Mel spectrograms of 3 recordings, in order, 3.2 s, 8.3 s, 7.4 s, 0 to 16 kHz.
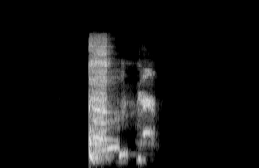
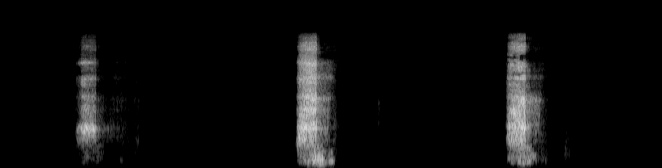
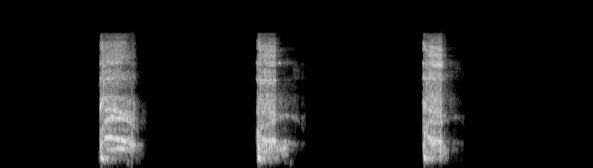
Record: {"cough_length": "3.2 s", "cough_amplitude": 29248, "cough_signal_mean_std_ratio": 0.35, "exhalation_length": "8.3 s", "exhalation_amplitude": 26743, "exhalation_signal_mean_std_ratio": 0.23, "three_cough_length": "7.4 s", "three_cough_amplitude": 31723, "three_cough_signal_mean_std_ratio": 0.31, "survey_phase": "beta (2021-08-13 to 2022-03-07)", "age": "18-44", "gender": "Male", "wearing_mask": "No", "symptom_runny_or_blocked_nose": true, "smoker_status": "Never smoked", "respiratory_condition_asthma": true, "respiratory_condition_other": false, "recruitment_source": "REACT", "submission_delay": "2 days", "covid_test_result": "Negative", "covid_test_method": "RT-qPCR", "influenza_a_test_result": "Negative", "influenza_b_test_result": "Negative"}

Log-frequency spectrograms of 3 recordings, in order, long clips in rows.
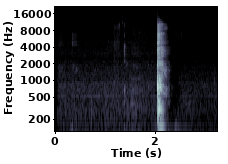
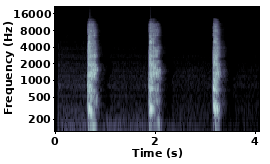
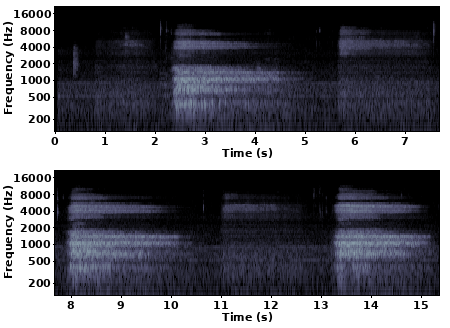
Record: {"cough_length": "3.2 s", "cough_amplitude": 30802, "cough_signal_mean_std_ratio": 0.14, "three_cough_length": "4.1 s", "three_cough_amplitude": 31804, "three_cough_signal_mean_std_ratio": 0.28, "exhalation_length": "15.4 s", "exhalation_amplitude": 2860, "exhalation_signal_mean_std_ratio": 0.56, "survey_phase": "beta (2021-08-13 to 2022-03-07)", "age": "18-44", "gender": "Female", "wearing_mask": "No", "symptom_none": true, "smoker_status": "Never smoked", "respiratory_condition_asthma": false, "respiratory_condition_other": false, "recruitment_source": "REACT", "submission_delay": "1 day", "covid_test_result": "Negative", "covid_test_method": "RT-qPCR", "influenza_a_test_result": "Negative", "influenza_b_test_result": "Negative"}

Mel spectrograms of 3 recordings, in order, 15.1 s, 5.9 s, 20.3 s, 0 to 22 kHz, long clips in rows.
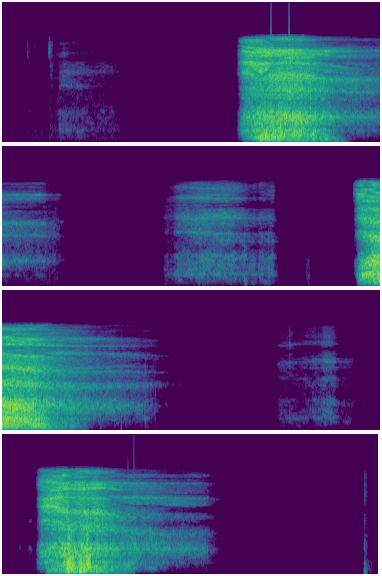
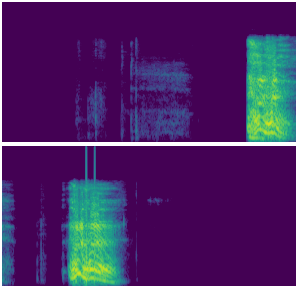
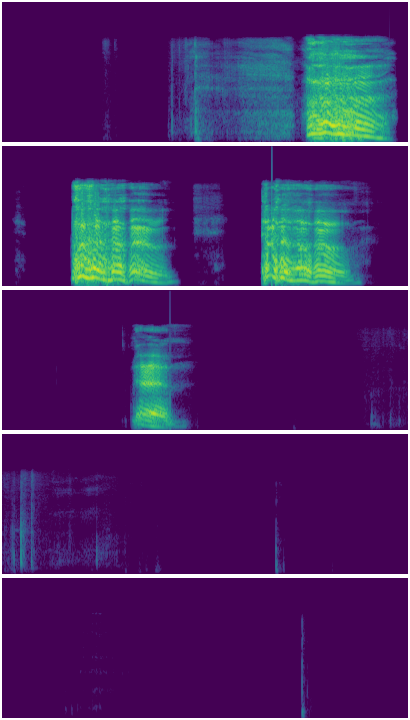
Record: {"exhalation_length": "15.1 s", "exhalation_amplitude": 30499, "exhalation_signal_mean_std_ratio": 0.33, "cough_length": "5.9 s", "cough_amplitude": 29411, "cough_signal_mean_std_ratio": 0.32, "three_cough_length": "20.3 s", "three_cough_amplitude": 31296, "three_cough_signal_mean_std_ratio": 0.29, "survey_phase": "beta (2021-08-13 to 2022-03-07)", "age": "65+", "gender": "Male", "wearing_mask": "No", "symptom_none": true, "smoker_status": "Never smoked", "respiratory_condition_asthma": false, "respiratory_condition_other": false, "recruitment_source": "REACT", "submission_delay": "3 days", "covid_test_result": "Negative", "covid_test_method": "RT-qPCR", "influenza_a_test_result": "Negative", "influenza_b_test_result": "Negative"}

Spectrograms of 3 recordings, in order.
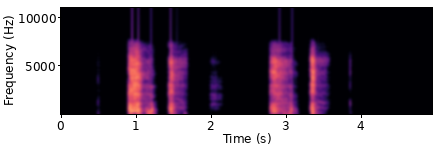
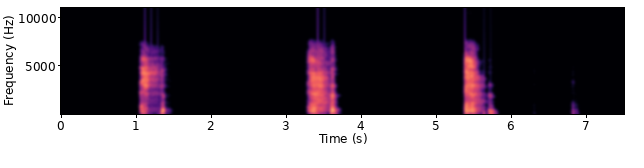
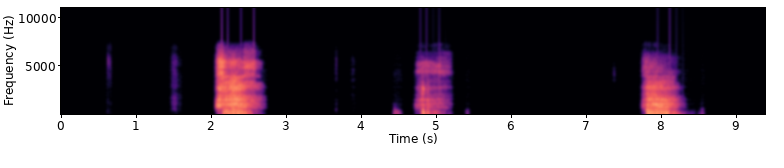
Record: {"cough_length": "4.9 s", "cough_amplitude": 31157, "cough_signal_mean_std_ratio": 0.24, "three_cough_length": "7.5 s", "three_cough_amplitude": 30858, "three_cough_signal_mean_std_ratio": 0.23, "exhalation_length": "9.4 s", "exhalation_amplitude": 32427, "exhalation_signal_mean_std_ratio": 0.26, "survey_phase": "beta (2021-08-13 to 2022-03-07)", "age": "45-64", "gender": "Female", "wearing_mask": "No", "symptom_none": true, "smoker_status": "Never smoked", "respiratory_condition_asthma": false, "respiratory_condition_other": false, "recruitment_source": "REACT", "submission_delay": "1 day", "covid_test_result": "Negative", "covid_test_method": "RT-qPCR"}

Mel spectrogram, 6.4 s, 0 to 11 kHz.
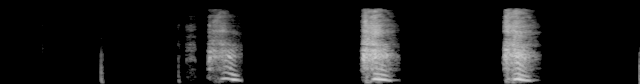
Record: {"exhalation_length": "6.4 s", "exhalation_amplitude": 9960, "exhalation_signal_mean_std_ratio": 0.27, "survey_phase": "beta (2021-08-13 to 2022-03-07)", "age": "45-64", "gender": "Female", "wearing_mask": "No", "symptom_none": true, "smoker_status": "Ex-smoker", "respiratory_condition_asthma": false, "respiratory_condition_other": false, "recruitment_source": "REACT", "submission_delay": "1 day", "covid_test_result": "Negative", "covid_test_method": "RT-qPCR", "influenza_a_test_result": "Unknown/Void", "influenza_b_test_result": "Unknown/Void"}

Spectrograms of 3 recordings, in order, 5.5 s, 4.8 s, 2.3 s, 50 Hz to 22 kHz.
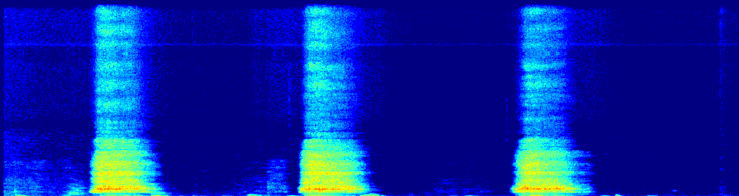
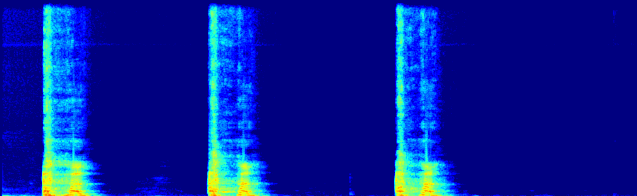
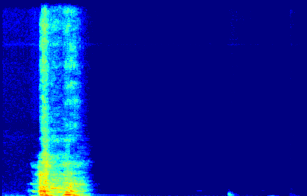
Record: {"exhalation_length": "5.5 s", "exhalation_amplitude": 32768, "exhalation_signal_mean_std_ratio": 0.41, "three_cough_length": "4.8 s", "three_cough_amplitude": 32768, "three_cough_signal_mean_std_ratio": 0.34, "cough_length": "2.3 s", "cough_amplitude": 32768, "cough_signal_mean_std_ratio": 0.29, "survey_phase": "beta (2021-08-13 to 2022-03-07)", "age": "65+", "gender": "Male", "wearing_mask": "No", "symptom_none": true, "smoker_status": "Ex-smoker", "respiratory_condition_asthma": false, "respiratory_condition_other": false, "recruitment_source": "Test and Trace", "submission_delay": "2 days", "covid_test_result": "Positive", "covid_test_method": "RT-qPCR", "covid_ct_value": 28.2, "covid_ct_gene": "ORF1ab gene"}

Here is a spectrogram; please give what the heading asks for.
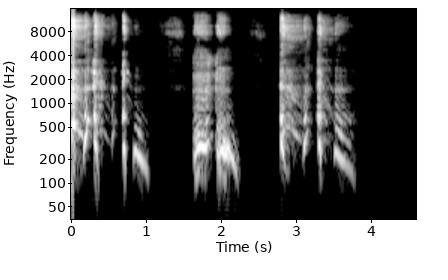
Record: {"cough_length": "4.6 s", "cough_amplitude": 26028, "cough_signal_mean_std_ratio": 0.48, "survey_phase": "beta (2021-08-13 to 2022-03-07)", "age": "45-64", "gender": "Male", "wearing_mask": "No", "symptom_none": true, "smoker_status": "Never smoked", "respiratory_condition_asthma": false, "respiratory_condition_other": false, "recruitment_source": "REACT", "submission_delay": "2 days", "covid_test_result": "Negative", "covid_test_method": "RT-qPCR", "influenza_a_test_result": "Negative", "influenza_b_test_result": "Negative"}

